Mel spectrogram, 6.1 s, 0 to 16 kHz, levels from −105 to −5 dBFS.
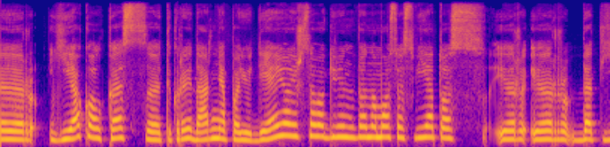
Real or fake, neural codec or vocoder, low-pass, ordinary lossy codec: real; none; 14.4 kHz; AAC, 96 kbps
